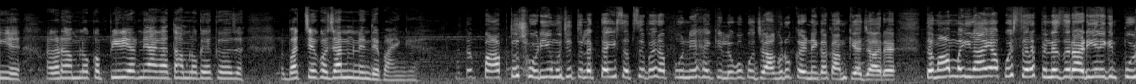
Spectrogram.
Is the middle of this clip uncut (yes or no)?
yes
